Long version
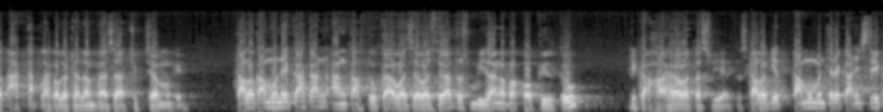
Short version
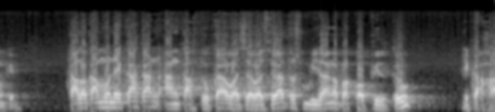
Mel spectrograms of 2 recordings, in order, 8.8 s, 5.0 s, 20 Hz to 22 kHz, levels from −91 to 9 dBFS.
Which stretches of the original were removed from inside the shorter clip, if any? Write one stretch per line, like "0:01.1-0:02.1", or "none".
none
